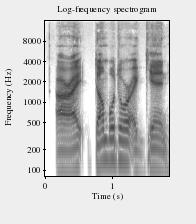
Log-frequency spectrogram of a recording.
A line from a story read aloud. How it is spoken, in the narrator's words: said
